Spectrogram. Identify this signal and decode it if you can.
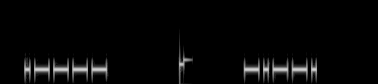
Morse code, heard as a keyed tone, about 25 wpm, 700 Hz. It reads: 1 <KN>
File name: Single Character (Letter:Number:Punctuation:Prosign) - Rapid-Fire - 25wpm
